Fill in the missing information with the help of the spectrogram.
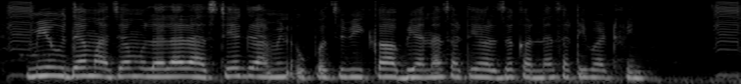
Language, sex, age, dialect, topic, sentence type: Marathi, female, 18-24, Varhadi, banking, statement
